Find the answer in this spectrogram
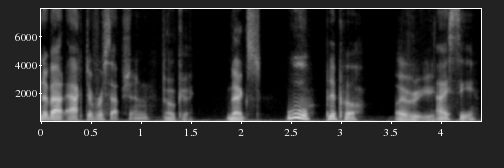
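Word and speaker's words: βλέπω: Blipo. I see. Pronounce the B-L-E-H poke. Stress on the first syllable there.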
